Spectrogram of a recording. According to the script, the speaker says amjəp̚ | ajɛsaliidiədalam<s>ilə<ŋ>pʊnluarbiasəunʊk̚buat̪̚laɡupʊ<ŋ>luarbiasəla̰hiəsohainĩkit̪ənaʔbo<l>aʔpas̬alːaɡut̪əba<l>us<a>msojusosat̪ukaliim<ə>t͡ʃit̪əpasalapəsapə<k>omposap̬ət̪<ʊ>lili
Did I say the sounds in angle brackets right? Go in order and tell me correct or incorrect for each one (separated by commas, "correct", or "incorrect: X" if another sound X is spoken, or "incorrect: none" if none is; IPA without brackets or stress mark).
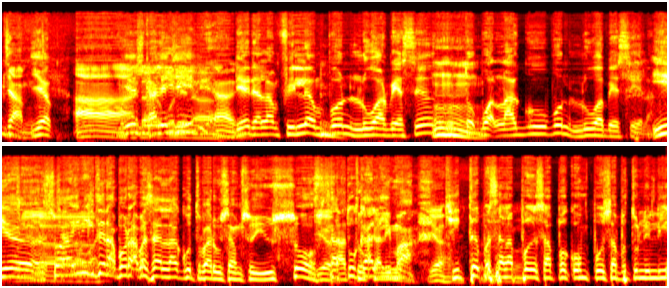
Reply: incorrect: f, incorrect: m, incorrect: n, incorrect: ɾ, incorrect: ɾ, correct, incorrect: a, correct, incorrect: u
